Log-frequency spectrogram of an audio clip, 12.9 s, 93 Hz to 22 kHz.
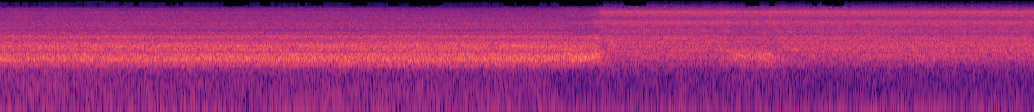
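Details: Vacuum extractor draining hydraulic fluid from a John Deere 110TLB at 4100 hours during a hydraulic oil change: loud steady airy hiss, easing slightly in tone partway as suction settles; running normally.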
